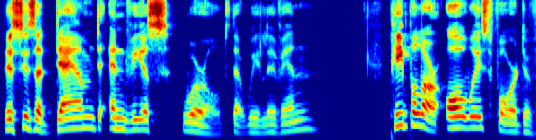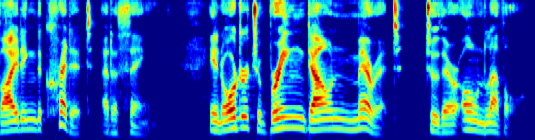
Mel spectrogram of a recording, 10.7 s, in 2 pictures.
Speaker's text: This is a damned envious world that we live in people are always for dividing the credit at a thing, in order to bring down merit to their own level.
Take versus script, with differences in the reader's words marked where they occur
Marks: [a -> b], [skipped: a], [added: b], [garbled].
This is a damned envious world that we live in people are always for dividing the credit at a thing, in order to bring down merit to their own level.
